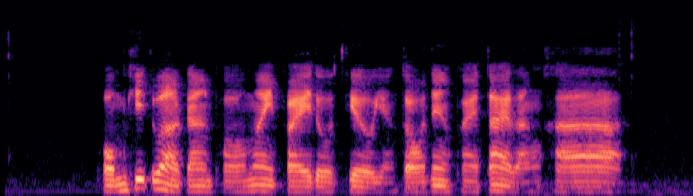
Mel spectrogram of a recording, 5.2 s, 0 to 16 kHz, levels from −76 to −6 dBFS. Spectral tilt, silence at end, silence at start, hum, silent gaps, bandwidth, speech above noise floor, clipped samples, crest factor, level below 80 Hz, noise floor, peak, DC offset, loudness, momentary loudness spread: -6 dB/octave; 0.55 s; 0.8 s; none; none; 11 kHz; 40 dB; under 0.1%; 20 dB; -56 dBFS; -61 dBFS; -2 dBFS; under 0.1%; -21 LUFS; 7 LU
